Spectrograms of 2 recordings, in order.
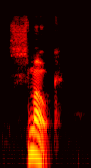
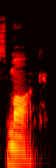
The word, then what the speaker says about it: SMOK: Like my wife vapes, and she has a mod, and on the mod, it's spelled S-M-O-K. – Okay. – I say that's pronounced smoke. But there's other people that say, you're saying it wrong. It's pronounced smock. I'm like, no, even the website will tell you it's pronounced smoke as if it had the E there.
